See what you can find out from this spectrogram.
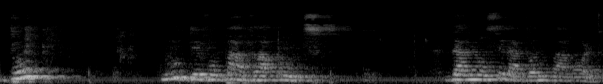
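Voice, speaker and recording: A woman's voice: medium pitch, dark tone, a little hiss or hum. A woman in her fifties giving a fervent testimony and exhortation in church, with emphatic rising bursts. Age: 50s. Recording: echoey church hall picked up from a distance.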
